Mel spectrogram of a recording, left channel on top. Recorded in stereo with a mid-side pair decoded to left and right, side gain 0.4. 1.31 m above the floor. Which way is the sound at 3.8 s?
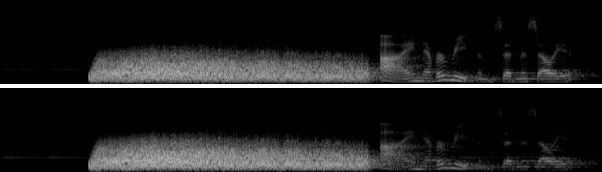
55° left.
